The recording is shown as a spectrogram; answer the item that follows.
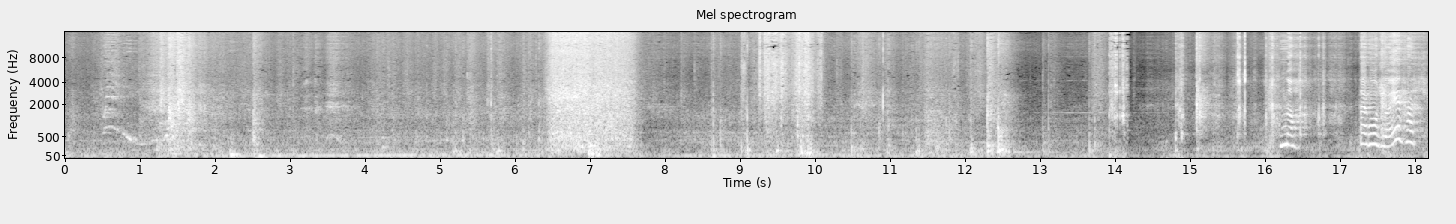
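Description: Crates being loaded onto a truck trailer's wooden floor: irregular knocks, bumps and rolling noises, with a loud rushing noise lasting about a second and a half midway. Voices are heard near the end.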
